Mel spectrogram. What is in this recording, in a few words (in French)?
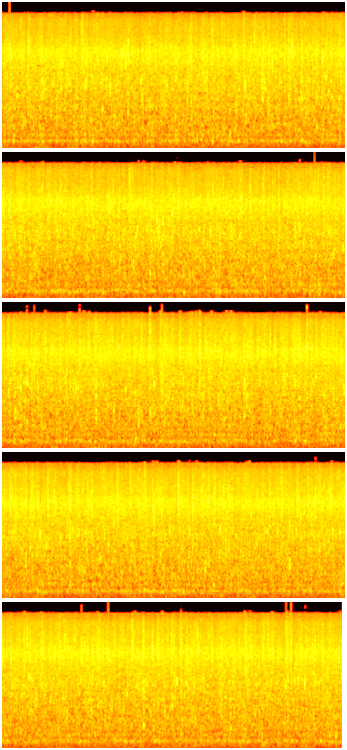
eau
